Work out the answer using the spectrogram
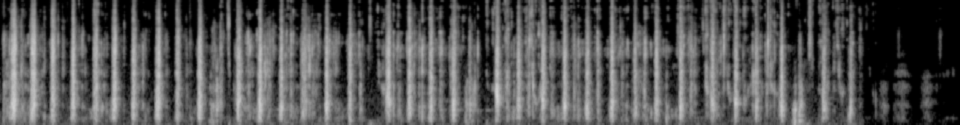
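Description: Close-miked chewing of sauce-coated enoki mushrooms: a fast, steady run of sharp mouth clicks, about four a second, that stops a little before the end.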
